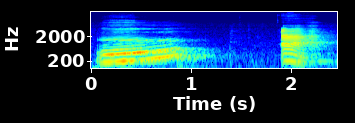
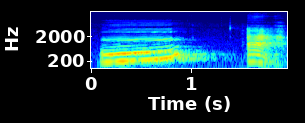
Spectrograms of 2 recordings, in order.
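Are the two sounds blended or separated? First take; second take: separated; separated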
